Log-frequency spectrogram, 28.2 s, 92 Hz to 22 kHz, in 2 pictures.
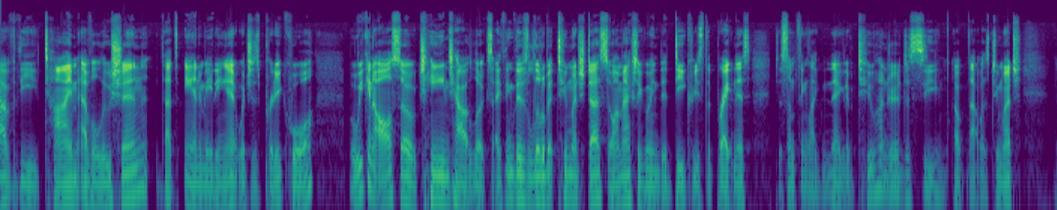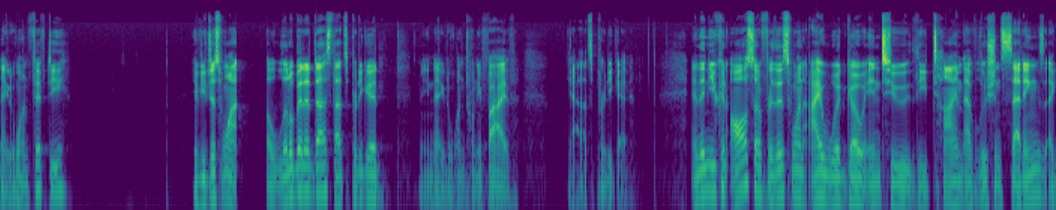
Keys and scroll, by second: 4.8 space, 9.8 -, 10.9-11.8 typing, 13.6-15.7 typing, 18.5 space, 19.6-20.7 typing.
